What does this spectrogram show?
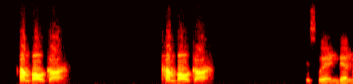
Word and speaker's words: Kumbhalgarh: तो प्रोनाउंस कैसे कर रहे हैं। Kumbhalgarh.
